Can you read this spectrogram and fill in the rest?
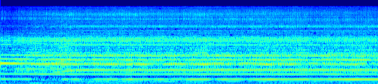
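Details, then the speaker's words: CGX telescope mount declination motor squeaking in one direction only: a steady high squeal over the motor hum when driven this way, while the reverse direction sounds normal; cause unknown, owner unsure which adjustment screws to try. "go back here sounds perfectly normal just the motor noise but going in this direction I've got an obvious squeak"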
